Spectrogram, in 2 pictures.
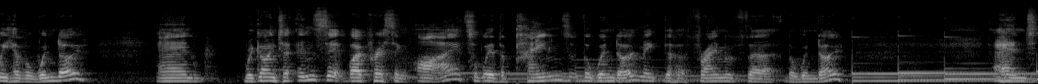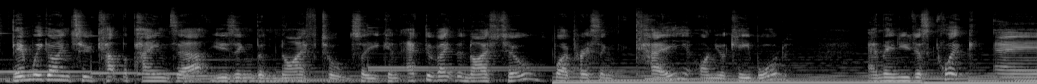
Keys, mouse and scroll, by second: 0.2 scroll down 1, 0.5 middle click, 0.9 Tab, 2.3 middle click, 3.0 i, 6.5 g, 12.5 middle click, 13.5 Tab, 14.0-14.7 middle drag, 14.8 Tab, 15.8 middle click, 19.6 k.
